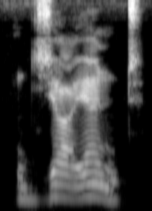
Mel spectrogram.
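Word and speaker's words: giant: एन है तो की जायन और टी सेटा जायंट जायंट का मतलब होता है बड़ा विशाल जो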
